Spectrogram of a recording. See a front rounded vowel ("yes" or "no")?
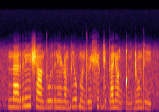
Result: no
